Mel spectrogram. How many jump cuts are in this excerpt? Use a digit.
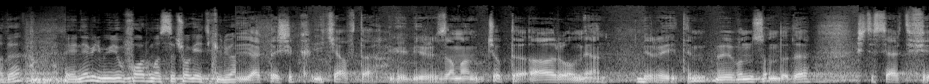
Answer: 2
